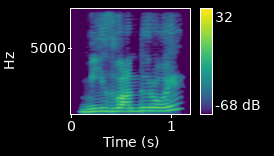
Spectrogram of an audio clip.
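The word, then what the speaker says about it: Mies van der Rohe: कहा less इज more, मीज वान दे रोहे, राइट? तो लेस इज मोर किसने दिया है आपको? मीज वान दे रो ने। क्लियर? ई इनका साइलेंट रहेगा तो मीज वान दे रो।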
